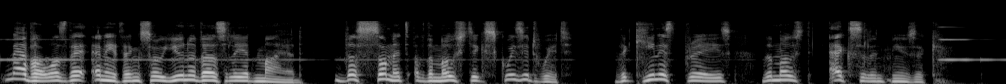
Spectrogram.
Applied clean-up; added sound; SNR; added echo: neural mask model RNNoise.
